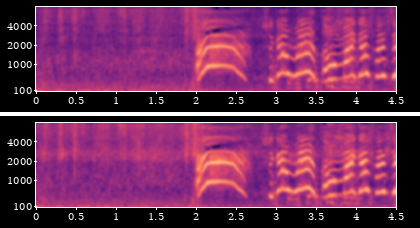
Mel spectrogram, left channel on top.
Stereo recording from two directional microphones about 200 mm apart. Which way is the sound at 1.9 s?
5° left (ahead or behind).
